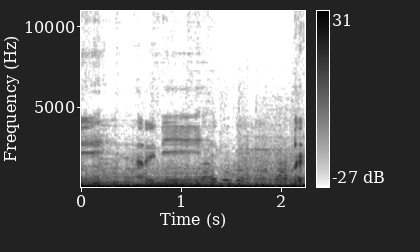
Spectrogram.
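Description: Steady low rumble of a car on the move, heard from inside the cabin, under a man's voice and background music.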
